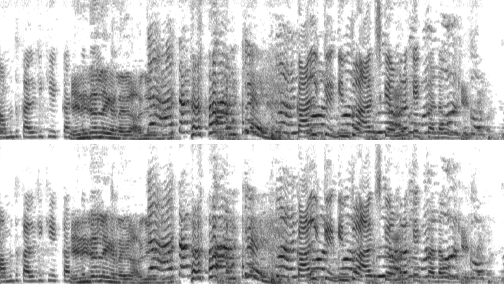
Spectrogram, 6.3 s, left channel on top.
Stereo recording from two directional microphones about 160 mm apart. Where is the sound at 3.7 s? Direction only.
10° left (ahead or behind).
